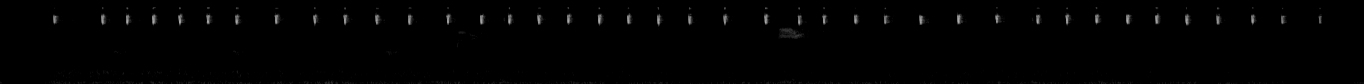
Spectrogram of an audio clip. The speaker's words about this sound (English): Okay, are we ready for call notes? Here we go. Chipping sparrows give a high, sharp chip.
